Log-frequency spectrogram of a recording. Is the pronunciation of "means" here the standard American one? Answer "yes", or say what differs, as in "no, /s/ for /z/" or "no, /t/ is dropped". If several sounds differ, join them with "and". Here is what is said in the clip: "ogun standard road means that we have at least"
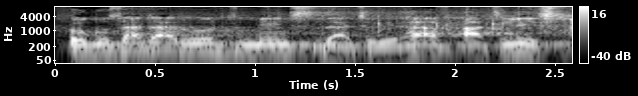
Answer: no, /s/ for /z/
